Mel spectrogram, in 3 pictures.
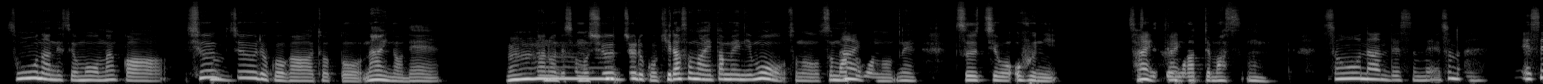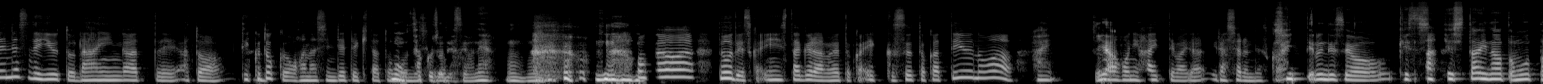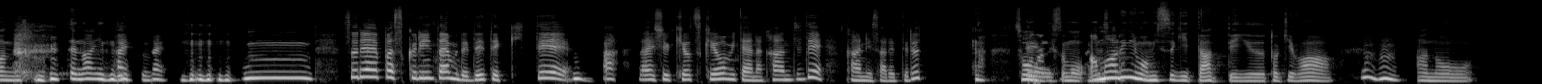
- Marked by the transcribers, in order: other noise; chuckle; chuckle; unintelligible speech; chuckle
- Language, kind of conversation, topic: Japanese, podcast, スマホ時間の管理、どうしていますか？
